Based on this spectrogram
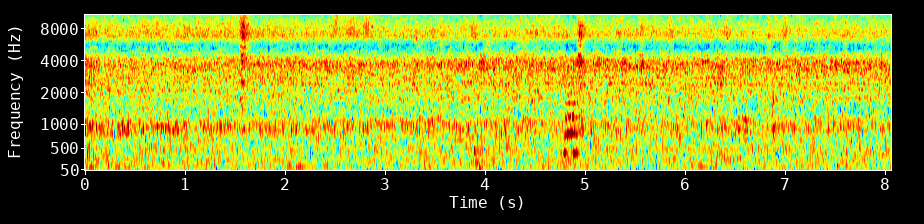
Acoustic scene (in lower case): street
